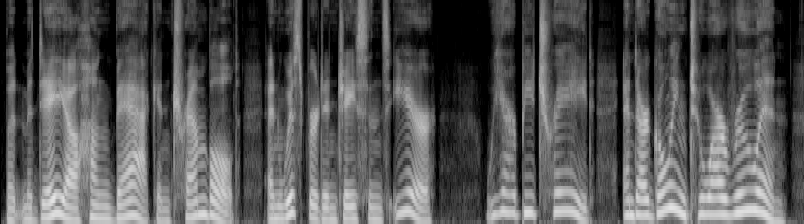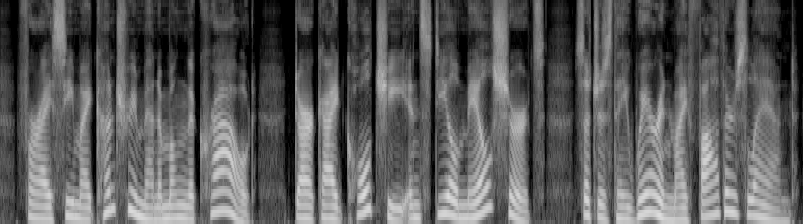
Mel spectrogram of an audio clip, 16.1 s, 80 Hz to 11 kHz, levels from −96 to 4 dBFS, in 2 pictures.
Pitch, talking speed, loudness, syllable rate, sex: 205 Hz, 160 wpm, -18 LUFS, 4.0 syllables/s, female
